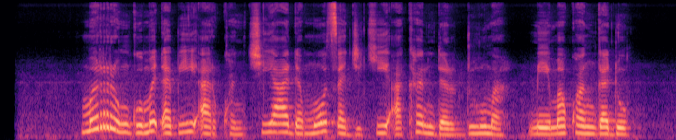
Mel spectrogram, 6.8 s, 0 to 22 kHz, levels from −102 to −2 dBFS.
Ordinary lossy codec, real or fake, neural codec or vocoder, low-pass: none; fake; vocoder, 48 kHz, 128 mel bands, Vocos; none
